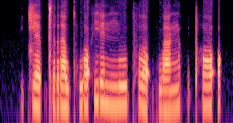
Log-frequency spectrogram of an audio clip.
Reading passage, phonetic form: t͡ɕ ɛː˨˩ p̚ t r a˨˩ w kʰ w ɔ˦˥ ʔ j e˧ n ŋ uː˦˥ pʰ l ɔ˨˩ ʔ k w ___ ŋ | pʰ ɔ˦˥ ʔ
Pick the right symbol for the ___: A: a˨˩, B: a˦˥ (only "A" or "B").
B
